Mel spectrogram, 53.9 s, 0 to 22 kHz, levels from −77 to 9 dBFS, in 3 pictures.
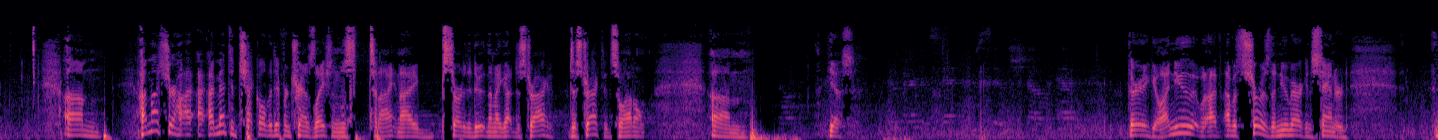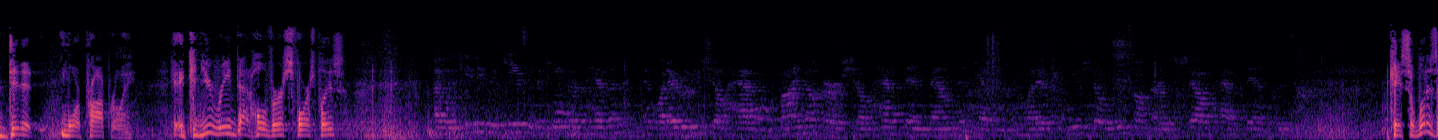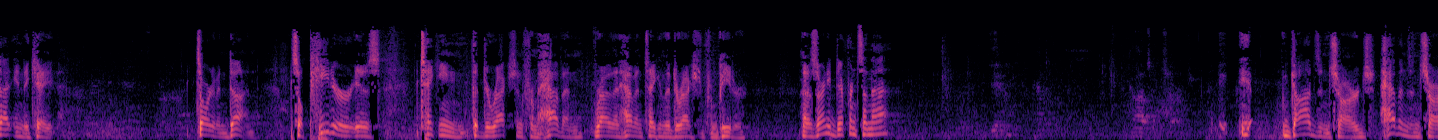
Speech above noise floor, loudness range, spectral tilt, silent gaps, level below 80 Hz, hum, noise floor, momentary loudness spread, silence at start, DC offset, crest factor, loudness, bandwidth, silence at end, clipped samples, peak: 29 dB; 21 LU; -4 dB/octave; none; -48 dBFS; none; -55 dBFS; 23 LU; 0 s; under 0.1%; 26 dB; -26 LUFS; 10.5 kHz; 0 s; under 0.1%; -2 dBFS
